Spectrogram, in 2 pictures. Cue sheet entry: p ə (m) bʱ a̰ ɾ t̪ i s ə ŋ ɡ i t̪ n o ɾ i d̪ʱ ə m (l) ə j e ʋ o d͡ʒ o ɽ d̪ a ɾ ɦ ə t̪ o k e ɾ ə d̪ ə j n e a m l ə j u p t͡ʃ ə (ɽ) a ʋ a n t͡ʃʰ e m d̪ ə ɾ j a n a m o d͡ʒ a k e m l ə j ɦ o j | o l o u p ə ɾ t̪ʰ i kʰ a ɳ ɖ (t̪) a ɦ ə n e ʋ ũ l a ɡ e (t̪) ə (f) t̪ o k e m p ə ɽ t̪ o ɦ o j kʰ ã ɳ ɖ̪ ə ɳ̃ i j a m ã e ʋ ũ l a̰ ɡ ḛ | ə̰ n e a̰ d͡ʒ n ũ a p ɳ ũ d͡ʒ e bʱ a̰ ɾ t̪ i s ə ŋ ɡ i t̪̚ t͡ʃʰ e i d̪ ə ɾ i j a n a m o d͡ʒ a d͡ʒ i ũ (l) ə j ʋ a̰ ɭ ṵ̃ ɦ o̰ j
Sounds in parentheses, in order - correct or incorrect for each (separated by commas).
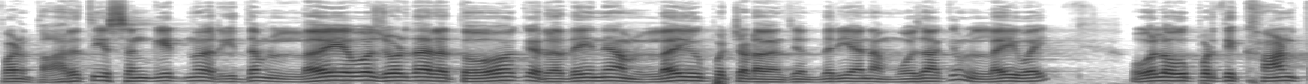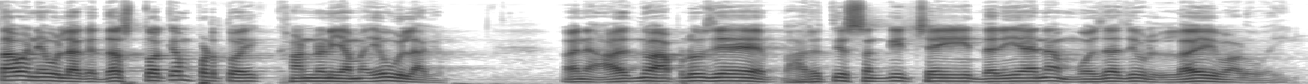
incorrect, correct, correct, correct, incorrect, incorrect, correct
